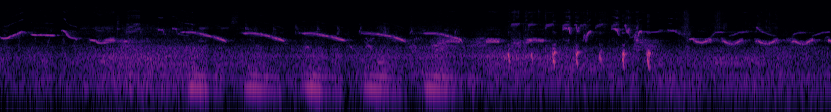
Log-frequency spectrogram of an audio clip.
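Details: Kept Chinese hwamei described as a long-bodied show bird in peak singing form, giving loud slurred whistles that sweep down from high to mid pitch and repeat about every half second, followed by a few sharp clicking notes and chatter.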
